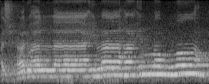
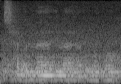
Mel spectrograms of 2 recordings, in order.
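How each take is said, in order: First: The phrase is said in a loud, high voice. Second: The phrase is said in a soft, low voice. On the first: "suara kencang" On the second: "suara ridih"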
